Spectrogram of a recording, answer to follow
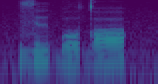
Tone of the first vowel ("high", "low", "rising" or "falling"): high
